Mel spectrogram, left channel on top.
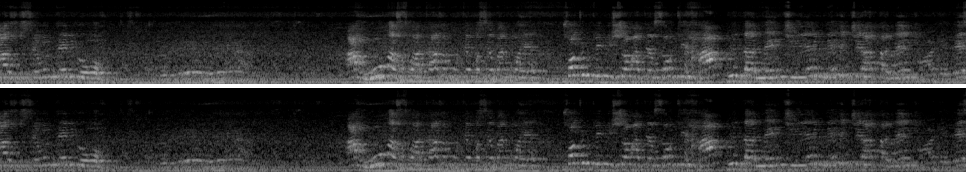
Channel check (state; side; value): quieter; right; 4.9 dB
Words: o seu interior. Arruma a sua casa porque você vai morrer. Só que o que me chama a atenção é que rapidamente e imediatamente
